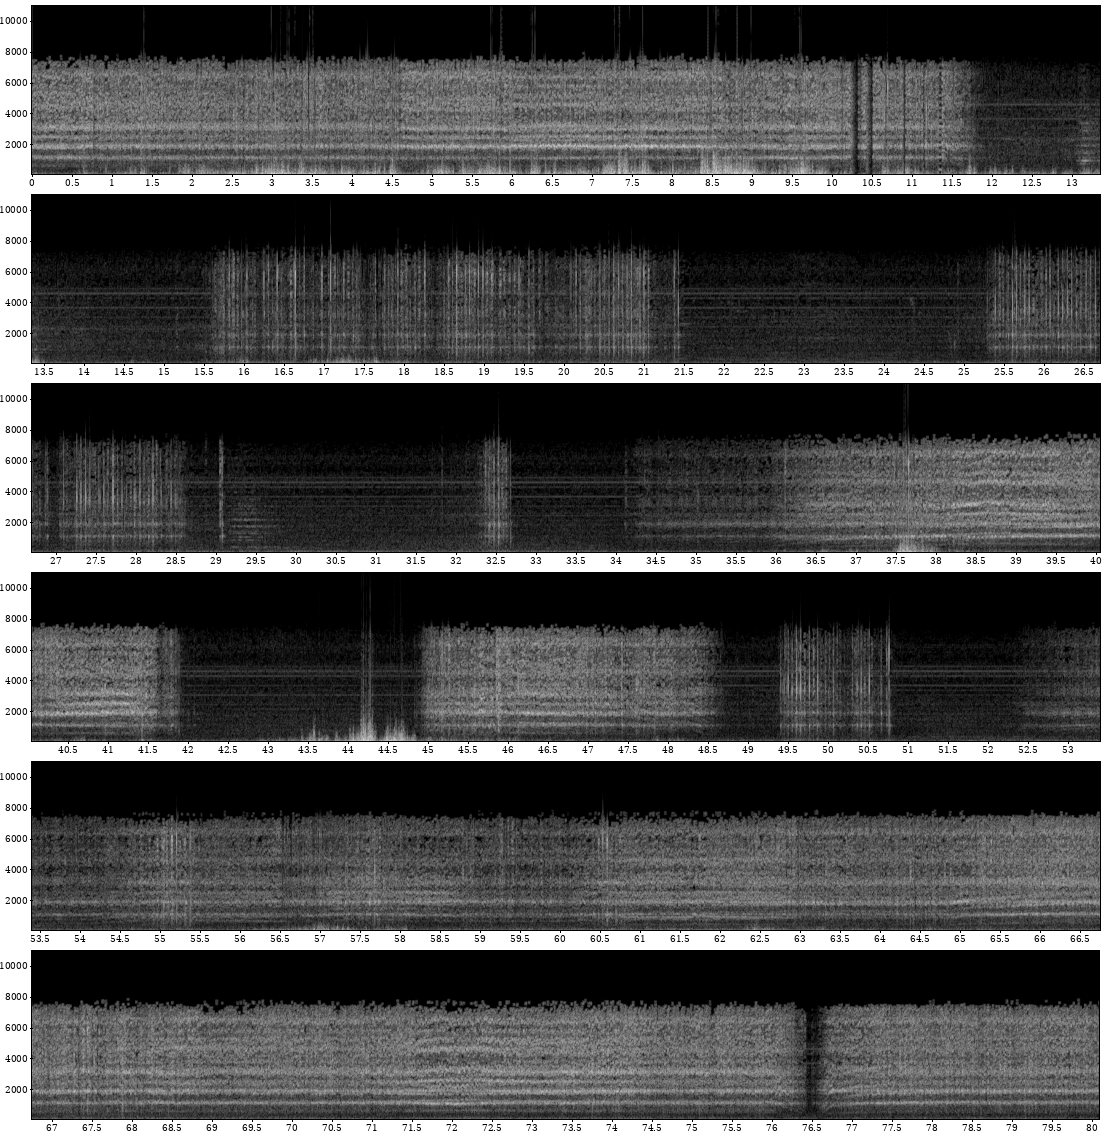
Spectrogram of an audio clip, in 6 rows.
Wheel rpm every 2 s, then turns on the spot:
160, 160, 160, 160, 160, 130, 0, 0, 20, 20, 20, 0, 10, 20, 0, 10, 10, 50, 110, 160, 100, 0, 80, 150, 30, 10, 40, 80, 90, 90, 100, 120, 130, 160, 160, 160, 160, 160, 100, 160.
16-22 24-28 48-52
